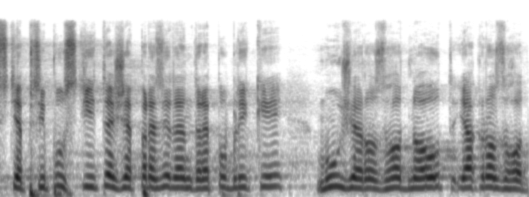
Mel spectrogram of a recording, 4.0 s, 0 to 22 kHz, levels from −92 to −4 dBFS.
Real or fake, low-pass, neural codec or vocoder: fake; 14.4 kHz; vocoder, 44.1 kHz, 128 mel bands every 256 samples, BigVGAN v2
